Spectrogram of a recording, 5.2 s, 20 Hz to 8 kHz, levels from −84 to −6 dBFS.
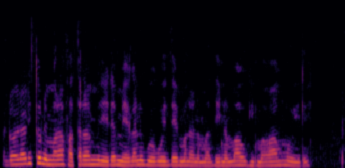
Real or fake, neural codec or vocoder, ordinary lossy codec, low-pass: fake; codec, 16 kHz, 4 kbps, FreqCodec, larger model; none; 7.2 kHz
